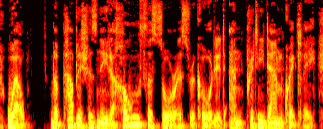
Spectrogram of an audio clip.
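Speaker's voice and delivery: ordinary delivery, nothing marked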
